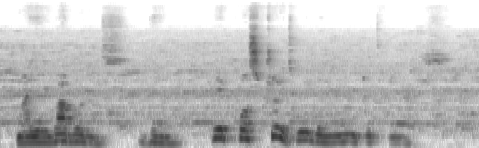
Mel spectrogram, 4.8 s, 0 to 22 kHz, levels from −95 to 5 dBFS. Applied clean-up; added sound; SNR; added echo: classical method log-MMSE.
